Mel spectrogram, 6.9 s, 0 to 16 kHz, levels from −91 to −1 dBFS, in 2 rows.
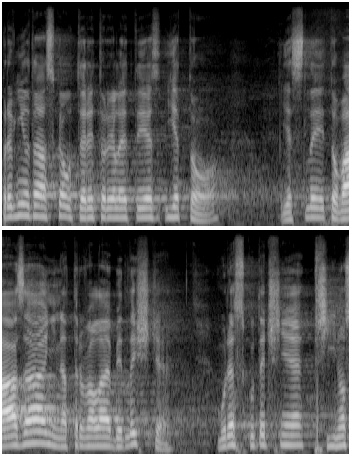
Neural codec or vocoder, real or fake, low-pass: none; real; 14.4 kHz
